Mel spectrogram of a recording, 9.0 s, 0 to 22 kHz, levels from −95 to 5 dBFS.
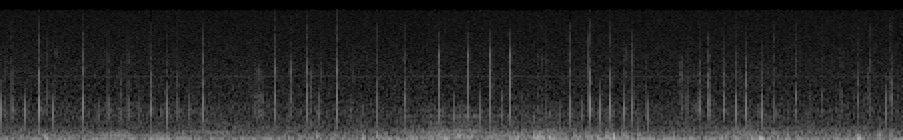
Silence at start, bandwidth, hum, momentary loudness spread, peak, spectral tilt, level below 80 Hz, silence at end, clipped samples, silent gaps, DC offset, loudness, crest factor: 0 s; 16.5 kHz; none; 8 LU; -20 dBFS; -6 dB/octave; -44 dBFS; 0 s; under 0.1%; none; under 0.1%; -45 LUFS; 22 dB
